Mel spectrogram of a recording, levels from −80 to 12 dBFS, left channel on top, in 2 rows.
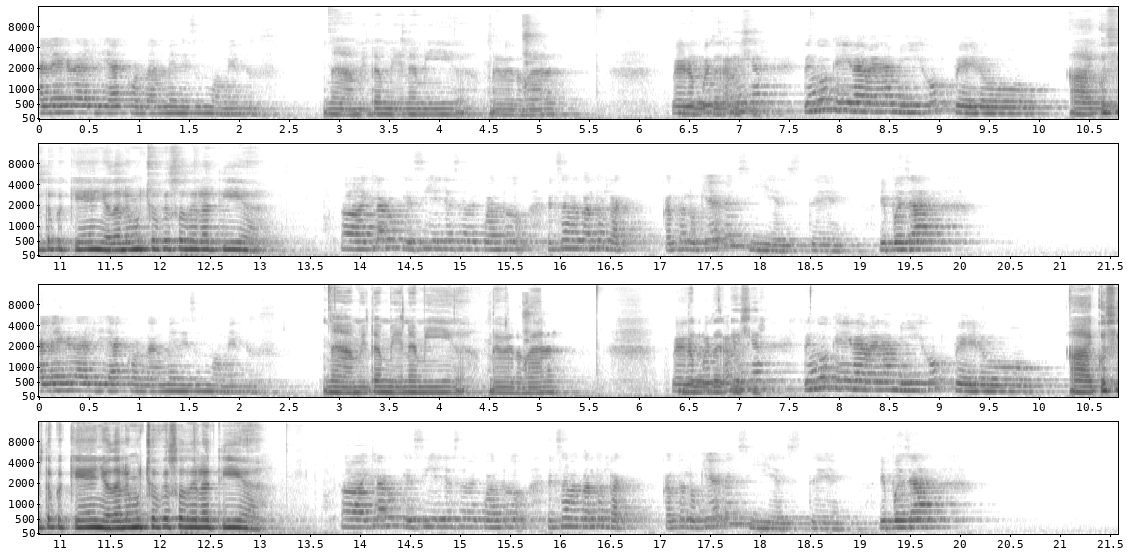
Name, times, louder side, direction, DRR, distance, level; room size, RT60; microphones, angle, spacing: voice 1, 0.0-2.3 4.8-4.9 6.3-10.1 13.8-16.7 17.0-18.9 19.2-20.1, right 1 dB, 5° right, 1.3 m, -34 dB
voice 2, 2.8-5.2 5.8-6.0 6.4-7.2 10.3-13.1, right 4 dB, 85° right, 0.4 m, -25 dB
10.5 x 5.7 x 6.4 m
head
